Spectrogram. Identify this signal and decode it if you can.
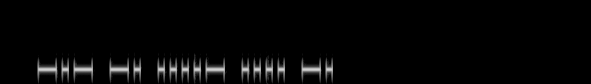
Morse code, heard as a keyed tone, about 21 wpm, 700 Hz. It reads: KN4HN
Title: USA Call Signs - 5 Characters - Repeated 3x - 20wpm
